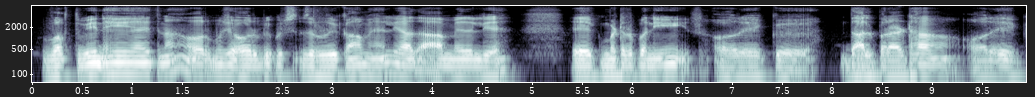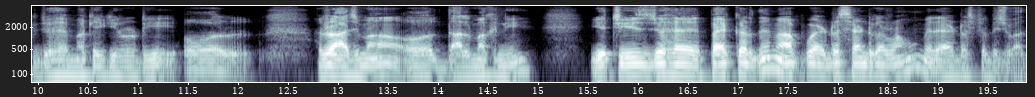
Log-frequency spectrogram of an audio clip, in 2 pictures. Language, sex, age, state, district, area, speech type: Urdu, male, 45-60, Delhi, Central Delhi, urban, spontaneous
